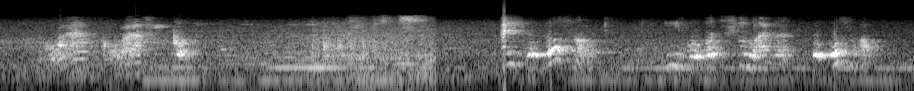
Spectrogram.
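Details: Grey parrot mimicking speech, playing the role of its owner and of itself in a two-voice routine: a run of varied speech-like phrases with rising and falling tones, short pauses between bursts, and a sharp click near the middle.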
